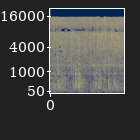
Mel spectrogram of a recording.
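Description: Garlic frying in hot oil in a pan for Gobi Manchurian, a continuous dense crackling sizzle heard close and steady, with no talking.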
